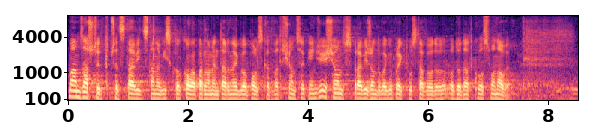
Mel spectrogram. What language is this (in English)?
Polish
